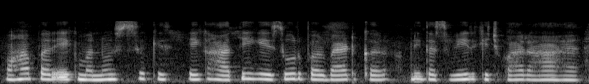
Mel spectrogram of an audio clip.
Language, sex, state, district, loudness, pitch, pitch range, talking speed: Hindi, female, Uttar Pradesh, Lalitpur, -16 LUFS, 225 Hz, 215-240 Hz, 160 wpm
